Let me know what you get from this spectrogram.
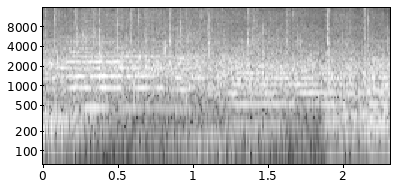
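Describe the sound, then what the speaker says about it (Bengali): Audience applauding for a sponsor at a Bengali New Year celebration, a steady dense clapping that stays loud and even throughout with no voices over it. "সবাইকে জোরে হাততালি দেবেন আমাদের যারা স্পন্সর আছে তাদের জন্য"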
